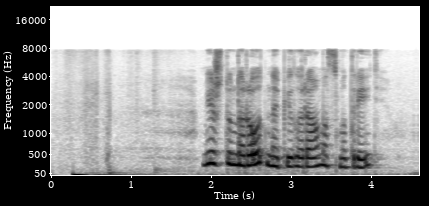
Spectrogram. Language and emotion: Russian, sad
